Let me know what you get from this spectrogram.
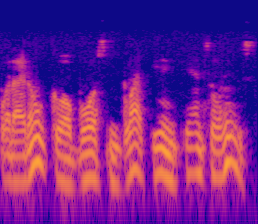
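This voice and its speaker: A man's voice: medium pitch, moderate pace, husky, natural voice. An actor playing a dim, boastful gangster henchman in 1940s radio style, with an American accent and slangy, ungrammatical talk, eager for approval. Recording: muffled tinny old radio recording.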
